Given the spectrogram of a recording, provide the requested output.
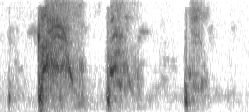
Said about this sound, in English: I can hear you coughing. That ain't me, man. Oh, that is me, bro.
